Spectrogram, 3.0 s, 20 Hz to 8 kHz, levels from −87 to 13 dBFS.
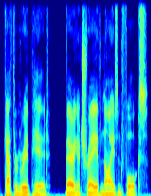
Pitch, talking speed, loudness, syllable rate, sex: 95 Hz, 180 wpm, -19 LUFS, 6.2 syllables/s, male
